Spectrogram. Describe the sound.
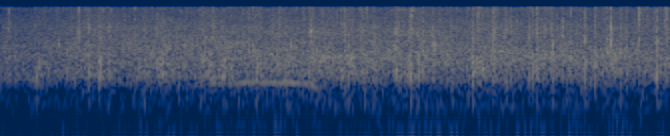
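Congregation at an Easter church service applauds in a dense, steady wash of many clapping hands that keeps an even level throughout, with no speech over it.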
